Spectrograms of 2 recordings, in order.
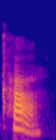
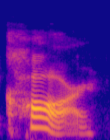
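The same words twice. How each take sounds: First: The final r sound is dropped, like 'ka'. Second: The final r sound is clearly pronounced. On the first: "you definitely say "ka."" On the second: "I don't say car"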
